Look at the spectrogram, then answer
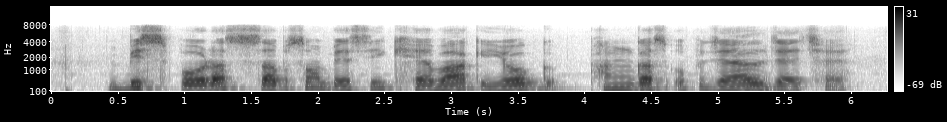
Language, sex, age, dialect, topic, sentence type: Maithili, male, 31-35, Bajjika, agriculture, statement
